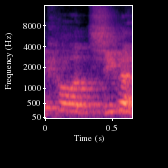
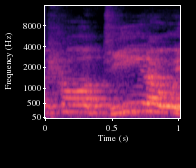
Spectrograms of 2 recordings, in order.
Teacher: 디귿티귿이 모음이랑 만나가지고 지읒 치읓으로 변하는 걸 구개음화라고 하거든요. 여기서는 이제 디귿과 이가 만났는데 현대로 오면 이게 펴지가 된단 말이야.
